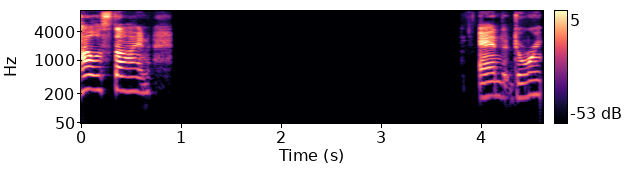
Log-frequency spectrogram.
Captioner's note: no audio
